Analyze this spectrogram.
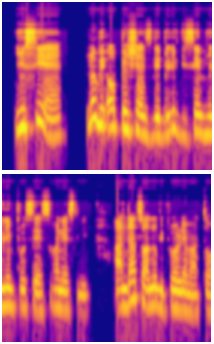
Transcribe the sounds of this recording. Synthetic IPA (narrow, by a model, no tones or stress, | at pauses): jusiɛ̃ | nobiʔɔlpeʃɛ̃ntsdebilivdisẽmɦilĩŋpɹosɛsɔnɛstli | ãndatswãnobipɹɔblɛ̃matɔl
